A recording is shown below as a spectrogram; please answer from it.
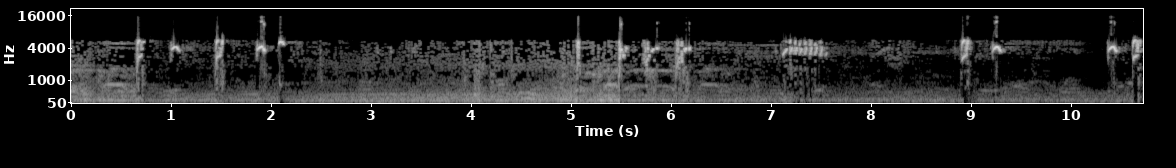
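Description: A bulbul gives short, sharp, high chirps and clipped whistles in scattered bursts, some in quick pairs, over a faint low background hum.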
